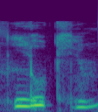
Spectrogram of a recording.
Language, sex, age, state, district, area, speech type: Kashmiri, female, 30-45, Jammu and Kashmir, Pulwama, rural, spontaneous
